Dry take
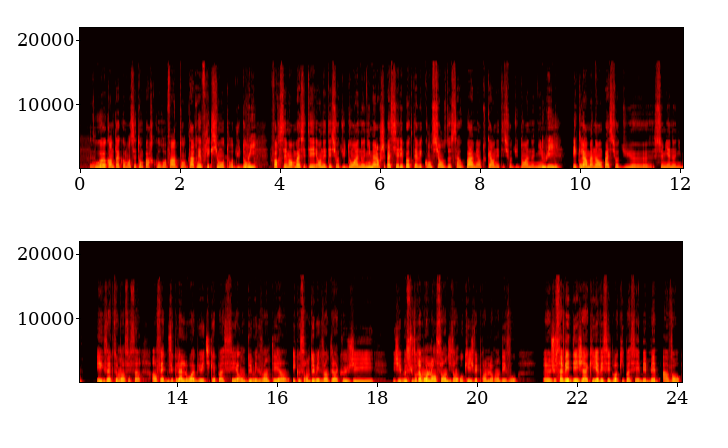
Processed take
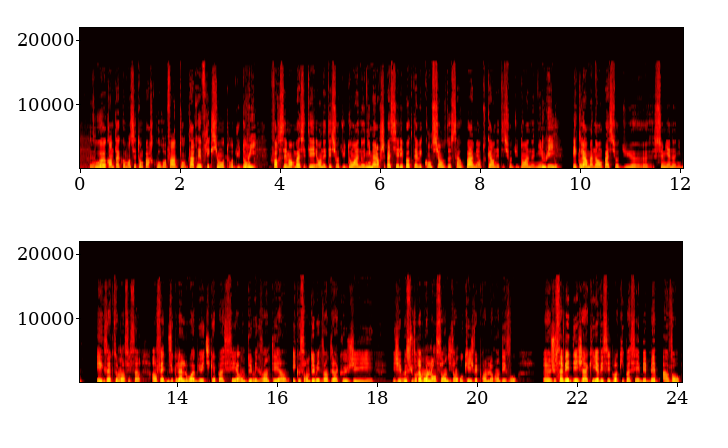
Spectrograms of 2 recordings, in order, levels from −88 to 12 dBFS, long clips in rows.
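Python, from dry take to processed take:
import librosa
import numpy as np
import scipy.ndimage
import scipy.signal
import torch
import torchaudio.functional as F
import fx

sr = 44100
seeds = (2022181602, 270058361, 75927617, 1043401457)

y = fx.dereverb_blind(x, sr, rt60_s=1.4)
y = y * librosa.db_to_amplitude(6.0)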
